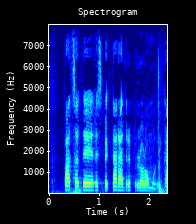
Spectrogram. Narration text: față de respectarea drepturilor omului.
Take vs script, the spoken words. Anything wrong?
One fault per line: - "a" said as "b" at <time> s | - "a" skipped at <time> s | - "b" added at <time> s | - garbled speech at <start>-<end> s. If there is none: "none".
none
